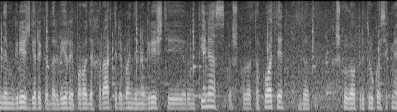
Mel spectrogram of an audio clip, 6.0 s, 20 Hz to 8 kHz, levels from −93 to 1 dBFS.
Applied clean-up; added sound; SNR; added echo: none; Wind chime / Wood; 14 dB; none.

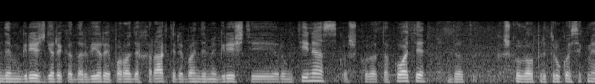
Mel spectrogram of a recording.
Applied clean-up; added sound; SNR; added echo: none; none; none; none.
